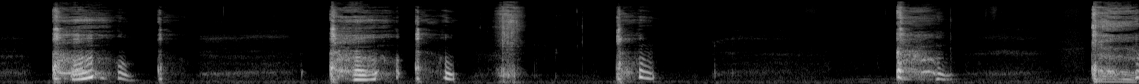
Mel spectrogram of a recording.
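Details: Girl who is still sick and coughing a lot, tagged as a barking cough and coughing fit: about seven harsh coughs in short bursts over eleven seconds with quiet gaps between.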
